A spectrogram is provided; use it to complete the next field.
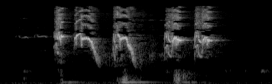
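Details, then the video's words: Indian maina delivering five loud, raspy notes, each a squawk bending into a falling whistle, spaced about half a second apart, followed by silence. "Common myna bird song, Indian maina sounds, mynah singing"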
